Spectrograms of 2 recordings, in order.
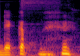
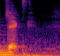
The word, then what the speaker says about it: Deck: Kalau orang sini pasti sering dibacanya Deket. Deck, bacanya Deck.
